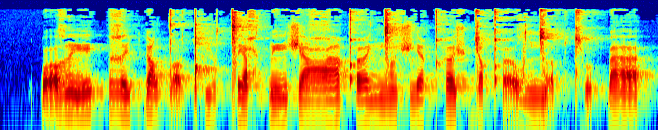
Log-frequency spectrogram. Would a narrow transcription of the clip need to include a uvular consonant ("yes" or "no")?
yes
